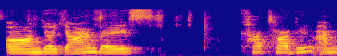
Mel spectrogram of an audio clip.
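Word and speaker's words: Katahdin: And it's on your yarn base, Katadin. I'm not sure how to pronounce that correctly.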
